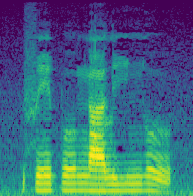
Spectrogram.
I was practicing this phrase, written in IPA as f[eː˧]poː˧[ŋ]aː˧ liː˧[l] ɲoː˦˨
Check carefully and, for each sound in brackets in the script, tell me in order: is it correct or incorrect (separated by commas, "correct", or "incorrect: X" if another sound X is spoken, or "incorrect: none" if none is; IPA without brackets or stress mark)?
correct, correct, incorrect: none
